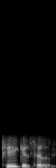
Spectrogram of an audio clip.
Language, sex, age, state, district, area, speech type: Punjabi, male, 18-30, Punjab, Ludhiana, urban, conversation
